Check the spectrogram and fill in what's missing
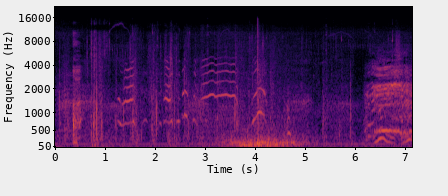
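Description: A horse in Assassin's Creed Origins gives a loud whinny near the end, after a stretch of trotting hoofbeats and scattered game sounds amid a crowd of townspeople, all fairly quiet overall.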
